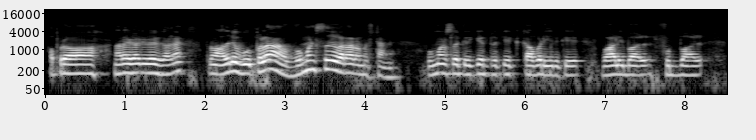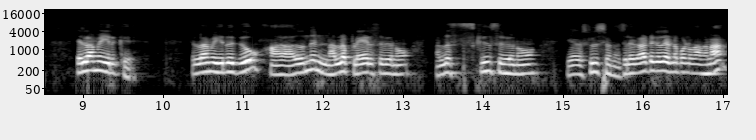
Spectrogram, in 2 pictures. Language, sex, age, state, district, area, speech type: Tamil, male, 18-30, Tamil Nadu, Coimbatore, rural, spontaneous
